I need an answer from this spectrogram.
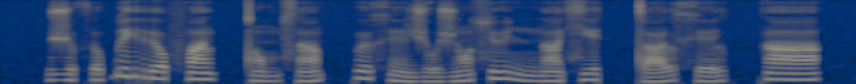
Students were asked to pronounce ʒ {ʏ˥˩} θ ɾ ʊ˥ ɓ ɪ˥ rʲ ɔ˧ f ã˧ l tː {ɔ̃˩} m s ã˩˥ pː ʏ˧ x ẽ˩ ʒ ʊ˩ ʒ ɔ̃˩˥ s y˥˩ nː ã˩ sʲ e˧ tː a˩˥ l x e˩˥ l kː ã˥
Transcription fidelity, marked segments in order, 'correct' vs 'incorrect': incorrect, correct

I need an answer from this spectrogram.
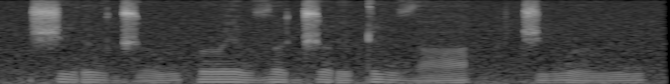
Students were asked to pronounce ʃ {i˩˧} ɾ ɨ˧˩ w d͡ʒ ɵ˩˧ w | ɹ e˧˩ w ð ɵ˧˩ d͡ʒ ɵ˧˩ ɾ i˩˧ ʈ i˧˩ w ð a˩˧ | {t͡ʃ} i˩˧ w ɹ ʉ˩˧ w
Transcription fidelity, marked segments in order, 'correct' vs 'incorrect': incorrect, correct

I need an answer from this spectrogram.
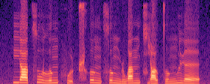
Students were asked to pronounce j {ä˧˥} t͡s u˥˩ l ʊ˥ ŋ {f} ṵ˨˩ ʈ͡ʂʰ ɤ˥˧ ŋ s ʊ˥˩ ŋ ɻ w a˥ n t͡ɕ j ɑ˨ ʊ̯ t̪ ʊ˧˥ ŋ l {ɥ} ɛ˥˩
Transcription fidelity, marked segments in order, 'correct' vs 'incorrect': incorrect, correct, correct

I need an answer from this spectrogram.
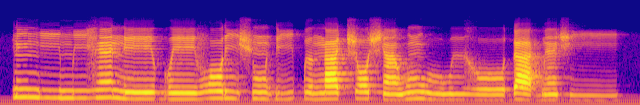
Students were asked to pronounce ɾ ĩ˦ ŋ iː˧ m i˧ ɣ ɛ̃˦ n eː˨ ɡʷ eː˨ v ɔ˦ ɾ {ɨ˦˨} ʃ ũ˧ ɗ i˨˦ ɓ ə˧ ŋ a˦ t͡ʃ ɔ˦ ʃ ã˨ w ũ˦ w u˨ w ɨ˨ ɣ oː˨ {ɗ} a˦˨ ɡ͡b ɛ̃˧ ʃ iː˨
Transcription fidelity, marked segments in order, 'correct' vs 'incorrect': incorrect, correct

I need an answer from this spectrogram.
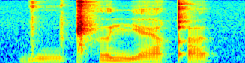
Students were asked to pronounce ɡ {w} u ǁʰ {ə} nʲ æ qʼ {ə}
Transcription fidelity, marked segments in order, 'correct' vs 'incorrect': correct, correct, correct

